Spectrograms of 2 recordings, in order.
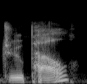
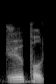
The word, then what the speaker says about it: Drupal: know several years um a lot of people said drew powell and those pronounced drupal drupal were kind of in the inner circle almost because we knew like when somebody said drew powell that they hadn't been involved with drupal for too long and a lot of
